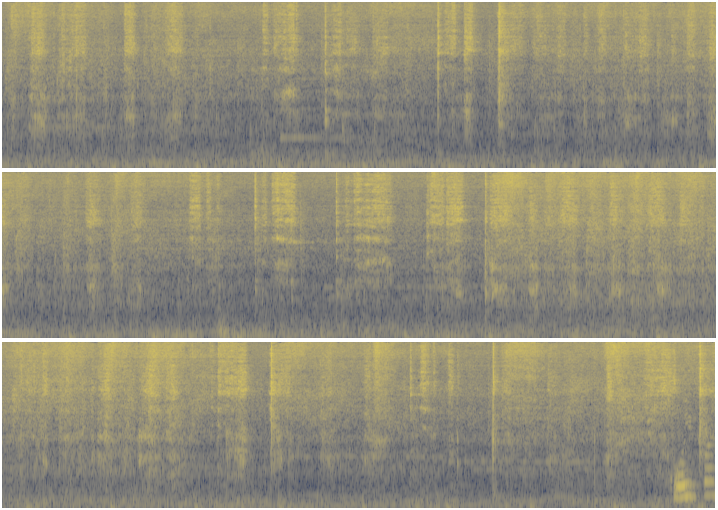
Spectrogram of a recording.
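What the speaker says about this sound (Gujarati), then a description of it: "હવે આનું તેલ છૂટું પડી જાય ત્યાં સુધી આપણે તેને ચડવીશું." Tuver na thotha gravy cooks in a pan, giving a steady soft sizzle with occasional scraping clinks of a spoon stirring against metal throughout.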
